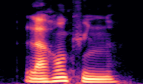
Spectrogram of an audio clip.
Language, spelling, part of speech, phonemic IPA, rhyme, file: French, rancune, noun, /ʁɑ̃.kyn/, -yn, Fr-rancune.ogg
- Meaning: resentment, grudge; rancour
